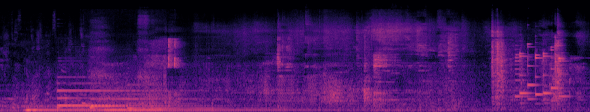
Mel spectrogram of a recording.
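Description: A phone ringtone plays as a melodic series of sustained electronic tones for a few seconds, moderately loud indoors, followed by quieter room sounds and scattered noises.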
